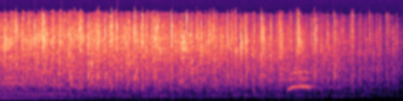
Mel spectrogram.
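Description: Audience applauding while the last held note of a ballad's accompaniment fades out; the clapping thins and dies away near the end.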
